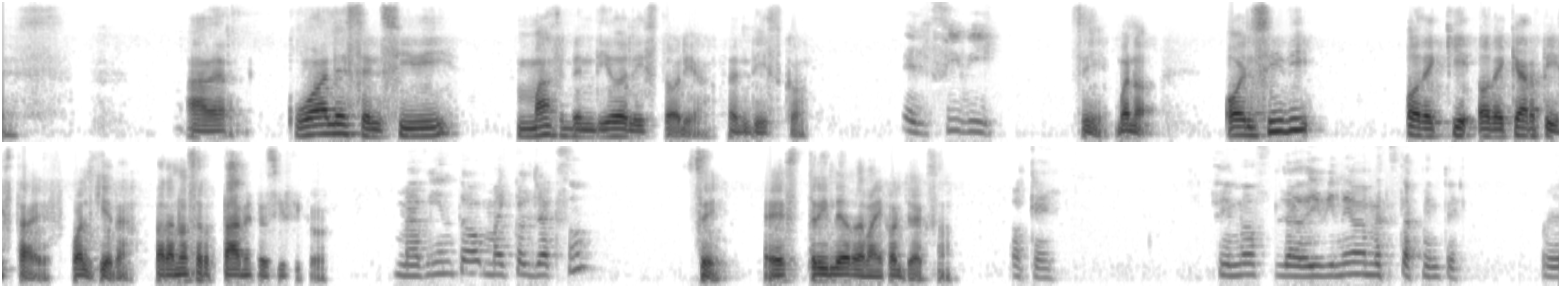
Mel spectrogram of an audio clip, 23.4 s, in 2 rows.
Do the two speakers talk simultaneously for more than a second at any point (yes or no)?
no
